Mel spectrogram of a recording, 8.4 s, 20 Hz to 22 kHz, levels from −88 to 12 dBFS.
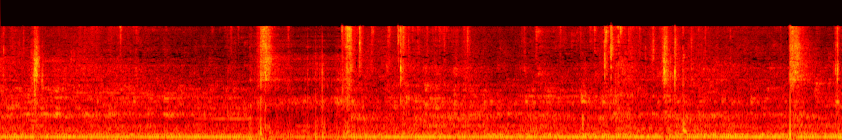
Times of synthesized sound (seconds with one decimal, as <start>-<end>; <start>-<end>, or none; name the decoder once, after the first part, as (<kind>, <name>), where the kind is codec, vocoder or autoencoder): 2.5-3.5 (codec, HILCodec)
